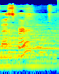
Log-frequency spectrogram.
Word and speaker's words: Vesper: I'm one half of Vesper.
